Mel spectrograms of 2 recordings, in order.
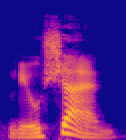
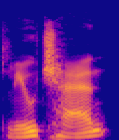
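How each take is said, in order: First: The second name starts with an sh sound. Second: The second name starts with a ch sound. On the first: The speaker calls it right. "it should be Liu Shan" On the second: The speaker calls it wrong. "I have been pronouncing Liu Shan's name incorrectly, as Liu Chan"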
